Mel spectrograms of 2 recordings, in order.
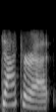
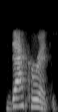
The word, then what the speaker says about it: Daccarett: Daccarett. Daccarett. Yeah, I didn't do that right. All right. So Daccarett.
